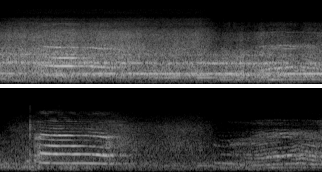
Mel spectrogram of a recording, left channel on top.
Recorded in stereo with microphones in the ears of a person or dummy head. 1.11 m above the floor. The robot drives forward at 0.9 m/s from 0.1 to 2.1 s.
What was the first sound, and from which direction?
A cat meowing, 50° right (ahead or behind).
